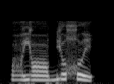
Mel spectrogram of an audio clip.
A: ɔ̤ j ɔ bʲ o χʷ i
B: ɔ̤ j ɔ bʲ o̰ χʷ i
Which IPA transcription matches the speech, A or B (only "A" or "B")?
A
